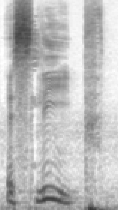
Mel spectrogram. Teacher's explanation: that long e that's not a schwa this is a long e a sleep that parrot was asleep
